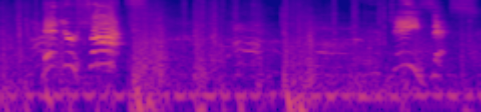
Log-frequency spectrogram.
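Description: Pistol gunfire in a video game: sharp, loud shot bursts crack out twice amid excited voices that shout and react throughout.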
